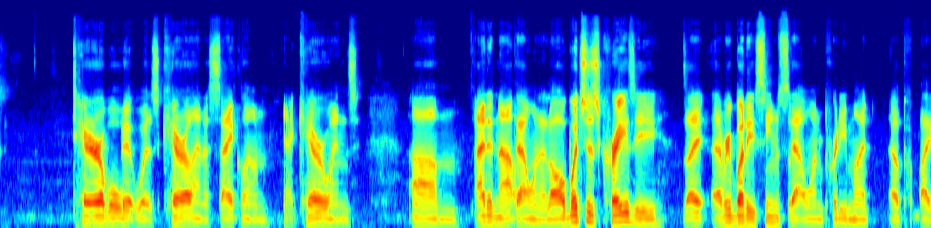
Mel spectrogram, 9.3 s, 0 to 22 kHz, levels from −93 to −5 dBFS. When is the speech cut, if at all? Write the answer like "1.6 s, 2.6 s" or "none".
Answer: 1.2 s, 2.7 s, 4.6 s, 5.1 s, 6.8 s, 7.9 s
